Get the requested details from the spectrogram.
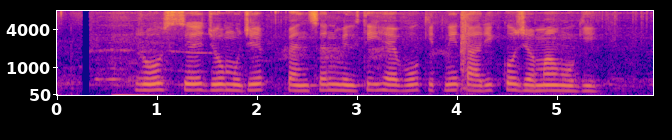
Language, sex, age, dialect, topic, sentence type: Hindi, female, 18-24, Marwari Dhudhari, banking, question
